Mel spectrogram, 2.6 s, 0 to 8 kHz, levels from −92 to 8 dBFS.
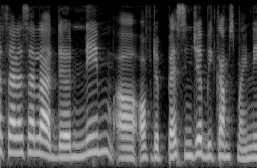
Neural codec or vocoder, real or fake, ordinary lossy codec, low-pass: none; real; none; 7.2 kHz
